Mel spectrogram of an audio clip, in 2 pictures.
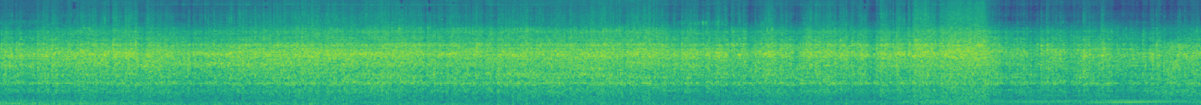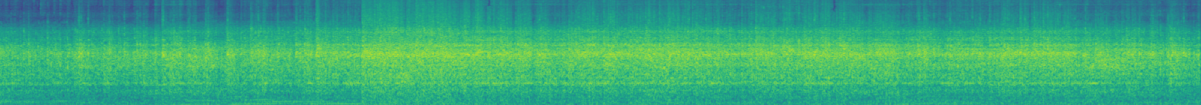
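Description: Shopping cart being pushed over parking-lot asphalt, a loud steady rattle of its wheels and wire frame. It eases off about halfway through and picks up again a few seconds later.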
